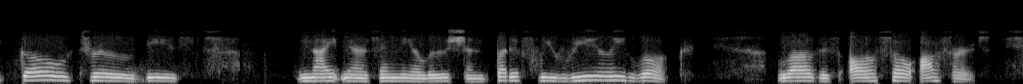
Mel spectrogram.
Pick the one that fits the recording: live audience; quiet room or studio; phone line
phone line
